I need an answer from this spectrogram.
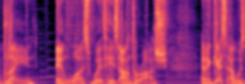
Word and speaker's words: entourage: 那时候 Iverson 呢是跟他的 entourage 在一起，所以这个字的发音。不是什么 entourage，因为它长得很像 encourage，有没有？就鼓励那个字，可是不是，它不是什么 entourage，它的发音是 entourage， entourage。那它的意思呢，就是你身边常常在你身边一起混来混去的一些人。那甚至我们可以把它翻译成随扈或之类的，叫做 entourage。有那种很重要的人，有没有？走到哪里身边都是一堆人，有没有？我们就说那样的，像我们说打拳击的那一个 Floyd Mayweather，那或者是。一时也想不起来谁其他人，但总之很多一些大牌明星啊，哦，请一些保镖在身边或这些的 entourage。OK，所以他当时还在打球，那他有他的 entourage 在身边，所以那个人当然就吓到了，干我要一次跟这么多人干架哦，right？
